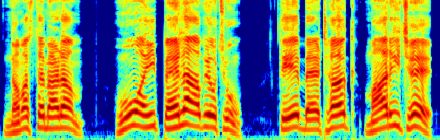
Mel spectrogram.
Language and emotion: Gujarati, angry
